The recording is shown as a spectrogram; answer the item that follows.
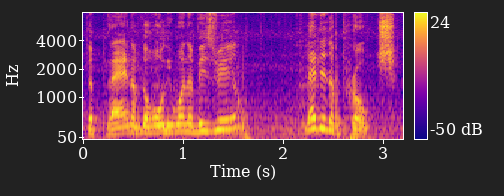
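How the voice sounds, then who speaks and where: A man's voice: high-pitched, very animated, moderate pace, background noise. A man playing a defiant, taunting sinner who scoffs theatrically in a dramatized scripture recording. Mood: mocking. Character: mocking male sinner defiantly daring God. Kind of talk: dramatized scripture audio acting.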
